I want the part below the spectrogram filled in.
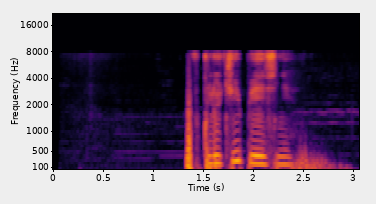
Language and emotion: Russian, neutral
